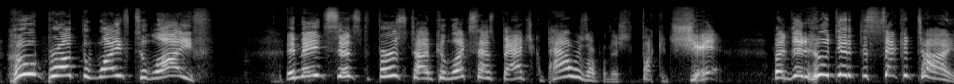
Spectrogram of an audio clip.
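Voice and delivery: incredulous, angry ranting.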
